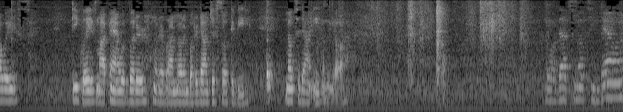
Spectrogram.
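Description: A high-pitched voice talking in short bursts, with a few light clicks of a knife against a pan.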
